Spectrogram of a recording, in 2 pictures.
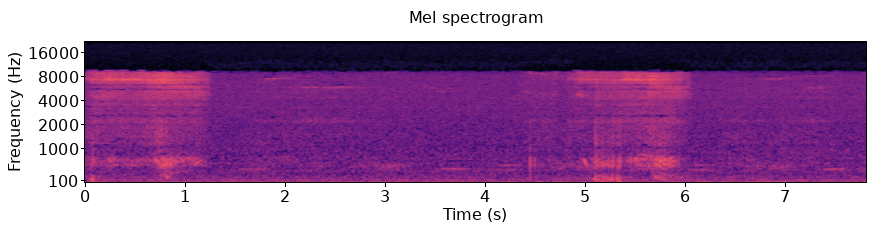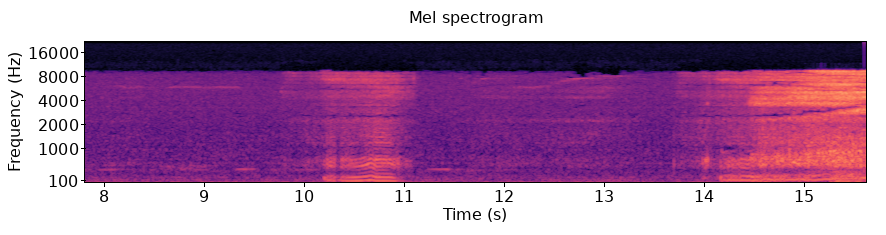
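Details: Adult snoring during sleep, recorded with a snoring-tracking app: low, rough snores recurring irregularly over steady room hiss, with a louder snore near the end.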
